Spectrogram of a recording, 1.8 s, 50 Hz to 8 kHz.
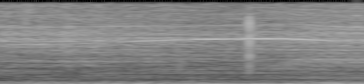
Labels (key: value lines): label: anthrophony, boat engine
recorder: SoundTrap 500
